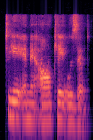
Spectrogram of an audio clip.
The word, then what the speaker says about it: Tamarkoz: Tamarkoz ka bhi Tamarkoz is the pronunciation.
